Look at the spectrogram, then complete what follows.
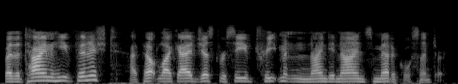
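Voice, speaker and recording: A man's voice: medium pitch, fast, no echo, muffled recording. Man narrating a story, very dry sound. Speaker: narrator, reader. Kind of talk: dramatic first-person story narration.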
